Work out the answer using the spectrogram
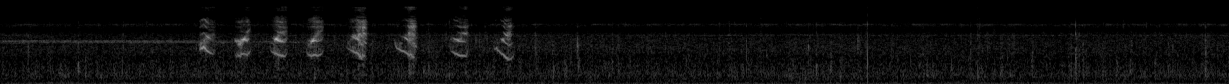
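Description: Steady hiss of light rain in the forest, broken about two seconds in by a quick run of about nine whistled notes, each sliding downward, lasting about three seconds.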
